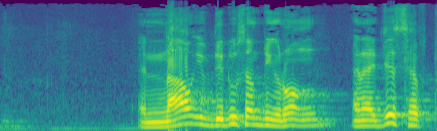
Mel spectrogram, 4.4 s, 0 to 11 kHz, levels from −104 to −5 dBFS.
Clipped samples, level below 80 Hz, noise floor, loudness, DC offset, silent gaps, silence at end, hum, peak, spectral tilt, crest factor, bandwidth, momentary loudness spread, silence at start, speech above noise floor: 0.2%; -46 dBFS; -45 dBFS; -12 LUFS; under 0.1%; none; 0 s; none; 0 dBFS; -6 dB/octave; 12 dB; 10 kHz; 11 LU; 0.05 s; 34 dB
